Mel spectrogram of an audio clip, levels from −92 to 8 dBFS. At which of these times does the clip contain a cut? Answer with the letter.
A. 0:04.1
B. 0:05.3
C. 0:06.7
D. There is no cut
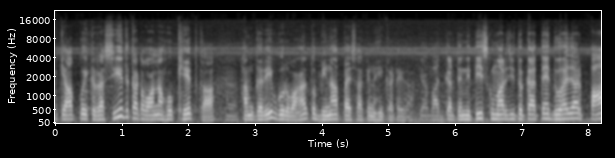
D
